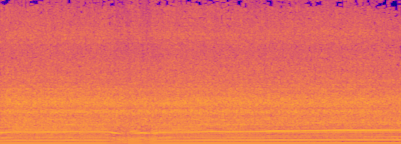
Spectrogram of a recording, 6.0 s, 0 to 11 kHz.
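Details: 26cc two-stroke gas engine: a steady, high hum dips briefly and recovers, then holds a clean, even pitch; running normally after the start, and the engine is pretty hot afterwards.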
